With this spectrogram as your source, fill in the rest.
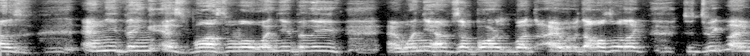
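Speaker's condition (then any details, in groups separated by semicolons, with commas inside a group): Brain injury; speech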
